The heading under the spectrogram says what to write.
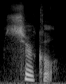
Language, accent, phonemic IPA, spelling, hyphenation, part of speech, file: English, US, /ˈsɜɹkəl/, circle, cir‧cle, noun / verb, En-us-circle.ogg
- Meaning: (noun) A two-dimensional geometric figure, a line, consisting of the set of all those points in a plane that are equally distant from a given point (center)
